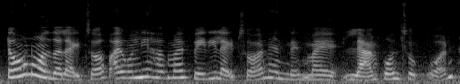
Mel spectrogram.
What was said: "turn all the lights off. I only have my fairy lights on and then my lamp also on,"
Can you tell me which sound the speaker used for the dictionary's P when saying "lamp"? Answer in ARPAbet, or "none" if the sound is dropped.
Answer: P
